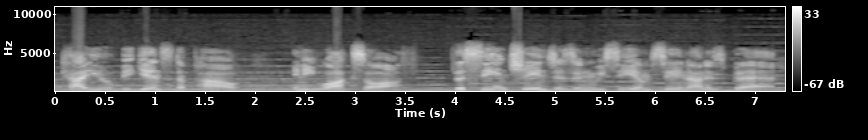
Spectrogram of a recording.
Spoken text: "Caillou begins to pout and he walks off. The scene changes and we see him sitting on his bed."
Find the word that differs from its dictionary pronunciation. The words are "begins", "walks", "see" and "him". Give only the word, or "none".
none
